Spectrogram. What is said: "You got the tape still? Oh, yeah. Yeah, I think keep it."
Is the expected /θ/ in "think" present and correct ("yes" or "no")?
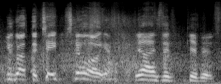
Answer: no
